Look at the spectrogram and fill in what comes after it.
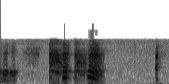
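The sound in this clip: Coughing and throat clearing from people taking turns over a narrow-band line: a short rough burst at the start, a longer run of harsh, partly voiced coughs in the middle, and one brief sharp cough near the end.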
